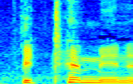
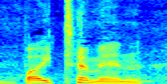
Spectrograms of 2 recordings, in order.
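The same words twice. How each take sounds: First: Vitamin is said with a British pronunciation. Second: Vitamin is said with an American pronunciation. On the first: The speaker calls it right. "I say vitamin" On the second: The speaker calls it wrong. "and not vitamin"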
